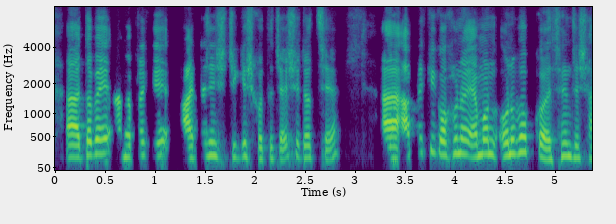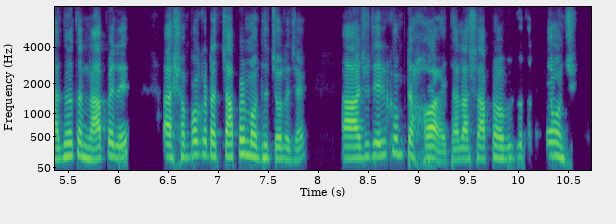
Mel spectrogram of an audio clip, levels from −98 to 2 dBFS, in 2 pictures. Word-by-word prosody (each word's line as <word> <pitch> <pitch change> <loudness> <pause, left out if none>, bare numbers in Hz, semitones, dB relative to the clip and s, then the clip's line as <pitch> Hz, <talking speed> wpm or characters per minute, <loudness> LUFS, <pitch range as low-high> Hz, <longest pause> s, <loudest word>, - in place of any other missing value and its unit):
আ - - +8 0.2
তবে 225 +2 +4 0.2
আমি 180 - -3
আপনাকে 205 -1 -5 0.3
আরেকটা 170 +4 +2
জিনিস 200 -1 -1
জিজ্ঞেস 180 +1 -4
করতে 160 0 -5
চাই, 150 - -1
সেটা 180 -3 -4
হচ্ছে 170 - -7 0.6
আ - - +9 0.2
আপনি 240 +6 -7
কি - - -3
কখনো 230 +3 +1
এমন 225 +2 +3 0.2
অনুভব 245 +3 +3
করেছেন 155 +7 +1
যে - - -2
স্বাধীনতা 190 +6 0
না - - +5
পেলে 185 -2 0 0.4
আ - - +5
সম্পর্কটা 205 +1 0
চাপের 190 +4 +4
মধ্যে 175 -1 +1
চলে 155 -2 -2
যায়? 170 - -9 0.4
আ - - +6 0.2
যদি 190 +1 -7
এরকমটা 215 0 -3
হয় 170 -7 +4
তাহলে 150 +1 -1
আসলে 165 +1 -3
আপনার 170 0 -1
অভিজ্ঞতা 170 +2 -10
কেমন 200 -3 +1
ছিল? - - -14
190 Hz, 210 wpm, -21 LUFS, 170-210 Hz, 0.6 s, আ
